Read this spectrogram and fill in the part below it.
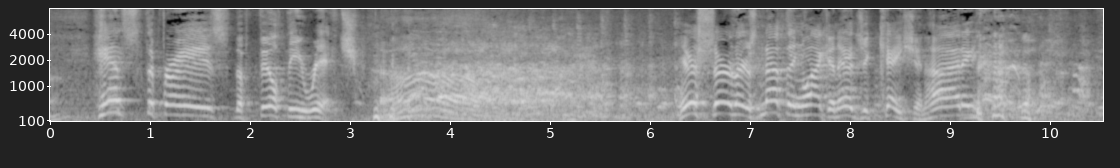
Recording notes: performed live June 21-23 at the KCAL Radio Theater in downtown Nicholasville, Kentucky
